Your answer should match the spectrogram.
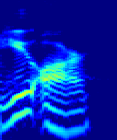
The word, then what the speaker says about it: Ur: It's spelled U R, Ur.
